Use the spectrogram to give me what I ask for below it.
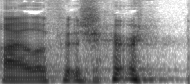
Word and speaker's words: Isla Fisher: Isla Fisher. – Isla? Oh. There's no S? – How do you pronounce island? – Isla. – Okay. – Is it just Isla? – It's Isla.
